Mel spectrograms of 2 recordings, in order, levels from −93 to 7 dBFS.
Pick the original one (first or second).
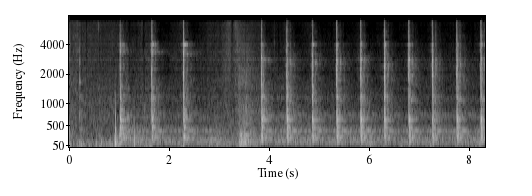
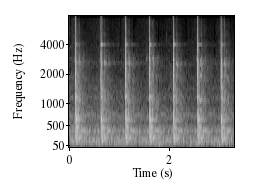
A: second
